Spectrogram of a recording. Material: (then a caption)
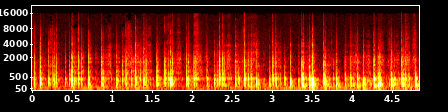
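Cardboard. A hand holds up a medium-size, hollow white printed cardboard Puma x Haribo shoe box with a gummy bear pattern and taps and scratches it with the fingertips and nails. Rapid, dry, hollow-sounding taps and scratchy strokes follow one another closely, each dying out almost instantly with no ring.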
